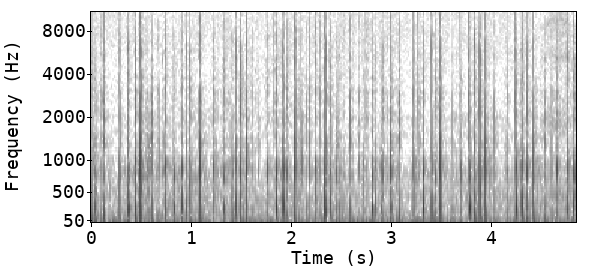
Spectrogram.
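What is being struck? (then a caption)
Small cardboard box. Fingernails tap and scratch on a small, hollow, white and orange printed cardboard box. Quick, dry, hollow-sounding taps with a low-mid knock come in a steady rapid run, mixed with softer scratchy rustling between them. The sound is quiet overall, and each tap dies away almost instantly.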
